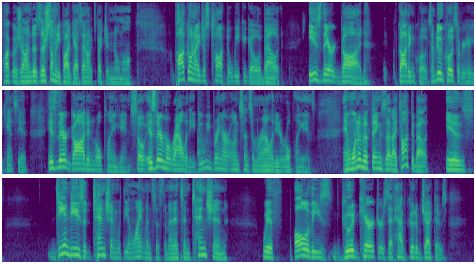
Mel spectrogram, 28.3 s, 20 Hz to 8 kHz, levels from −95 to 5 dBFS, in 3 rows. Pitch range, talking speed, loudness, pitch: 115-150 Hz, 190 wpm, -23 LUFS, 130 Hz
